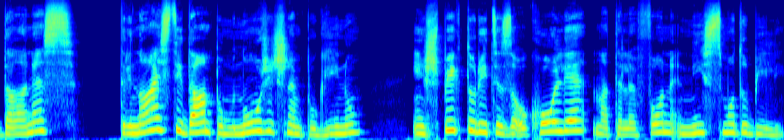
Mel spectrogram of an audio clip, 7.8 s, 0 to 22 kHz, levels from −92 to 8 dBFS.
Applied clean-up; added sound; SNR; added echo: none; none; none; none.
